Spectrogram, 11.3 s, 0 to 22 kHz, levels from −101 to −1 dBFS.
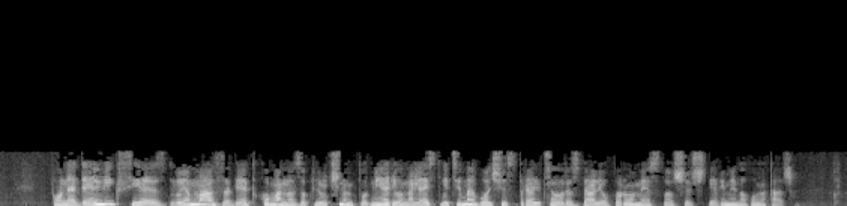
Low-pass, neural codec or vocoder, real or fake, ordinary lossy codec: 7.2 kHz; codec, 16 kHz, 1 kbps, FunCodec, trained on Chinese and English, 50 frames a second; fake; MP3, 24 kbps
